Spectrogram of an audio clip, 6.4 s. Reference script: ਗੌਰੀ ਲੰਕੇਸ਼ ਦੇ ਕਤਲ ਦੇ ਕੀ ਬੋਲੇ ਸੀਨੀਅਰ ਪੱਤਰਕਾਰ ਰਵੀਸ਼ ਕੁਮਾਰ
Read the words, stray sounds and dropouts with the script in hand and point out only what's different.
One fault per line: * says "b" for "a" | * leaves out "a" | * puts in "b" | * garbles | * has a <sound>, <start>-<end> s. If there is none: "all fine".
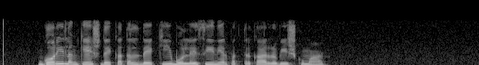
all fine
